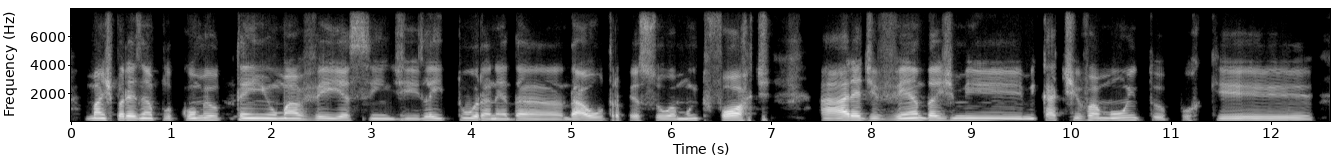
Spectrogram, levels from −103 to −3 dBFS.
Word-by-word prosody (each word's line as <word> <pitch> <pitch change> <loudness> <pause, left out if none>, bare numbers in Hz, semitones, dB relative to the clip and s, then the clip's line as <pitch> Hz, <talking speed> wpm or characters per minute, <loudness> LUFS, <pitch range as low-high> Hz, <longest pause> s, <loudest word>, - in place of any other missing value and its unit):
mas 135 0 +2
por 140 - 0
exemplo, 135 - +2
como 140 +2 0
eu 150 -1 -2 0.2
tenho 135 -2 +5
uma 130 0 +3
veia 125 +3 -2
assim 240 - -6
de 120 - -9
leitura, 125 0 -2
né, 110 -1 -2
da 105 -2 -2
da 105 +2 +4
outra 115 +1 -2
pessoa 110 - -5
muito 120 +3 -5
forte, 150 0 +4 0.5
a 130 - -2
área 145 +3 +7
de 135 +1 -6
vendas 135 +4 +1
me 135 -1 -1
me 130 0 -3
cativa 145 +3 -3
muito, 145 -4 -5
porque 120 -3 -5
130 Hz, 130 wpm, -24 LUFS, 120-140 Hz, 0.5 s, área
